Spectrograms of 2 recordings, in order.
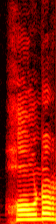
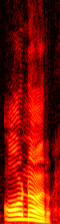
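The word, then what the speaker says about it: honour: आवर ओ यू आर को पढ़ेंगे आवर एच को साइलेंट करेंगे समझ गए फिर देखिए एच ओ एन ओ यू आर इसे पढ़ेंगे हॉनर नहीं पढ़ेंगे इसे पढ़ेंगे ऑनर जैसे मैं दोस्तों ये जो मेरा चैनल है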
